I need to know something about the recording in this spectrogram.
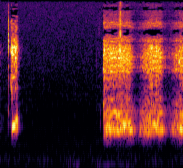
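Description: Electronic car sound effect from a B. Toys Fun Keys toy remote, played through its small built-in speaker when its first button is pressed. It starts suddenly a little past the middle and carries on, thin-sounding with no low end.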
